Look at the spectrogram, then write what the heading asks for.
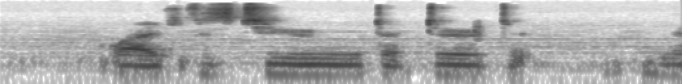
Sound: counting wordlessly

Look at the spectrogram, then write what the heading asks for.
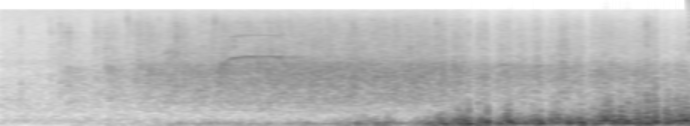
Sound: audience applauding

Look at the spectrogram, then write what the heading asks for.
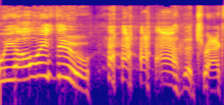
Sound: laughing

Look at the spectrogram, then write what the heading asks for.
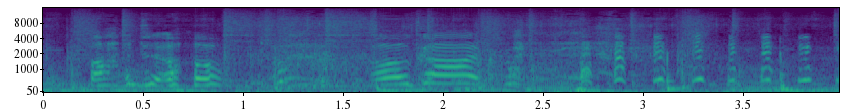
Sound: laughing

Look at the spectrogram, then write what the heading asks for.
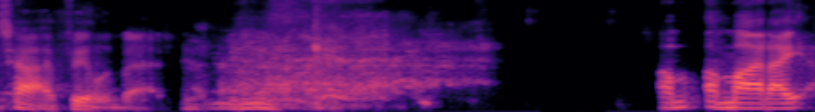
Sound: audience laughing

